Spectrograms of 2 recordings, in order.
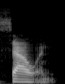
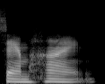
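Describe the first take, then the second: First: It is pronounced with the standard Irish pronunciation. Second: It is pronounced as the English spelling suggests. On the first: The speaker calls it right. "the standard Irish pronunciation is Samhain" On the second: The speaker calls it wrong. "looks like it should be pronounced Samhain. And, yeah, a lot of people do make this mistake"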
